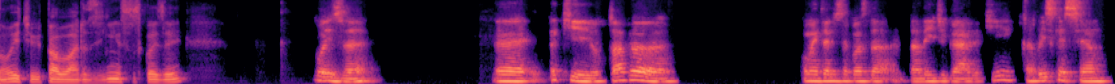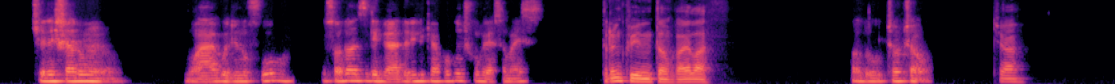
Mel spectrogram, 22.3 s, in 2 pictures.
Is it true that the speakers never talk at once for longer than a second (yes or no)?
yes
